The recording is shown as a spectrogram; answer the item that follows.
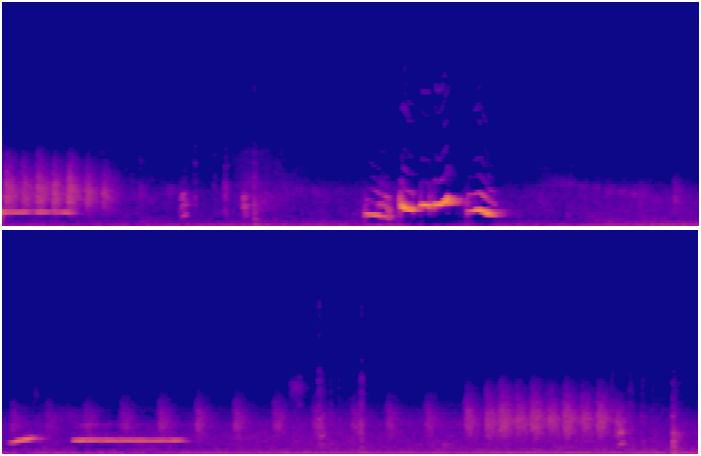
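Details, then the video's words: Kaso-kaso bird, an insectivore, singing energetically as a lure for other birds: buzzy pulsed bursts, a cluster of quick zigzag whistles, a rising slur into a long flat whistle, and faint rapid ticking throughout. "KASO KASO GACOR COCOK UNTUK PANCINGAN BIAR IKUTAN GACOR JUGA"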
